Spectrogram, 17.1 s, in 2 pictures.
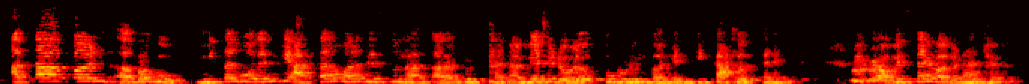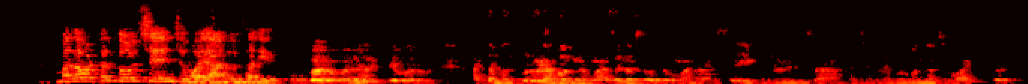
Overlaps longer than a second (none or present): none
